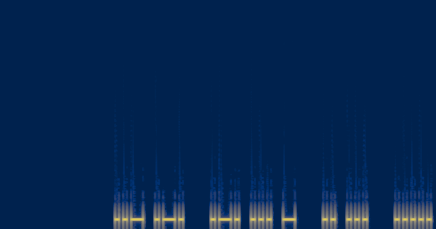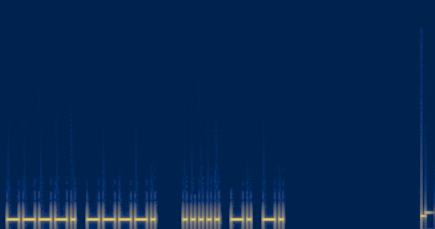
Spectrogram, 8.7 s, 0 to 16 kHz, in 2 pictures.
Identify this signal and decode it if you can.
Morse code, heard as a keyed tone, about 30 wpm, 700 Hz. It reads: UR RST IS 599 5NN
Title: Common QSO Phrases Encore 30wpm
